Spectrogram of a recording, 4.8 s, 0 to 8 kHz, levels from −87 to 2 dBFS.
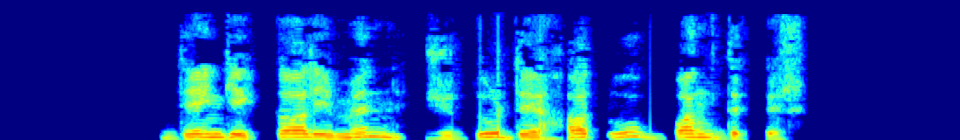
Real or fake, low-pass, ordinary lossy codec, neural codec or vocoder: real; 7.2 kHz; MP3, 32 kbps; none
